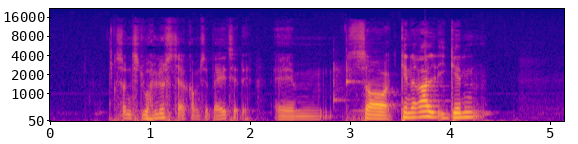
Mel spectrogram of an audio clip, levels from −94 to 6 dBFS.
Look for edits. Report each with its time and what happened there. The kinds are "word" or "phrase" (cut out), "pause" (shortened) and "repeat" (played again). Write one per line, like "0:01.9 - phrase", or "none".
0:02.1 - pause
